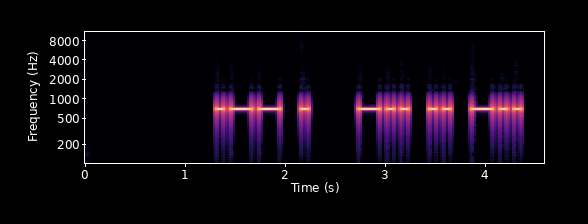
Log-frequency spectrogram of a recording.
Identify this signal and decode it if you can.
Morse code, heard as a keyed tone, about 17 wpm, 700 Hz. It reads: WE DID
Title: Sentences from Top 1600 Words 17wpm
